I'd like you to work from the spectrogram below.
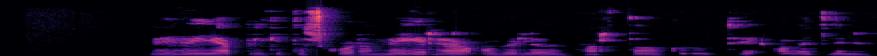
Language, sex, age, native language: Icelandic, female, 50-59, Icelandic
